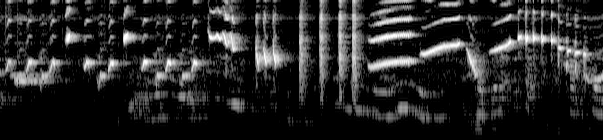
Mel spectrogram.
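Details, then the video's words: Mountain tledekan (sooty-headed bulbul) in vigorous song as a training lure: rapid repeated chip notes, loud dry clicks, long sweeping whistles rising and falling, ending in quick chattering. "TLEDEKAN GUNUNG GACOR DOR,pancingan terbaik buat tledekanmu"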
